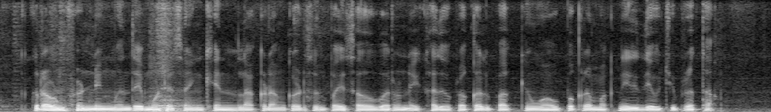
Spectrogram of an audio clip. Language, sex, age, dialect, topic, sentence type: Marathi, male, 18-24, Southern Konkan, banking, statement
